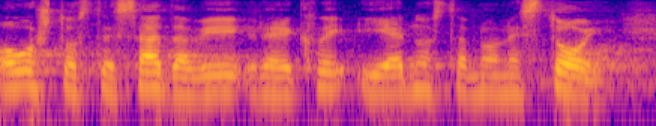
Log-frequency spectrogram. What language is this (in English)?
Croatian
